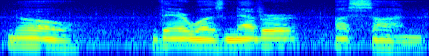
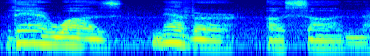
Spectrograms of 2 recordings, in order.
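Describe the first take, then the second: First: Slow, soft, entranced echo; dazed echo. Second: Very slow, soft witch; hushed witch voice. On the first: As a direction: repeat it like in a trance. Enchanted echo. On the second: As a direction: seal the spell quietly. Witch declares. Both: A narrator's reading.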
